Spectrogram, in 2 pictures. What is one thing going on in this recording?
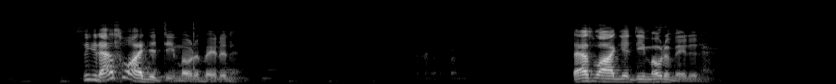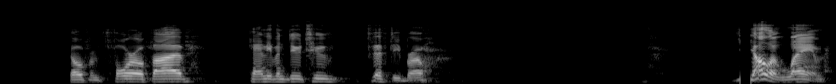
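A young man talks close to the microphone in short, lively bursts.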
